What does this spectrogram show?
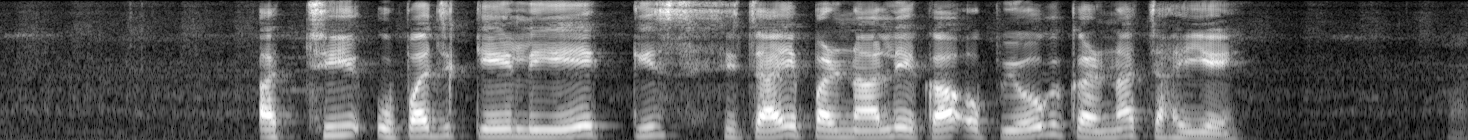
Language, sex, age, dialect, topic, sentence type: Hindi, male, 18-24, Marwari Dhudhari, agriculture, question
